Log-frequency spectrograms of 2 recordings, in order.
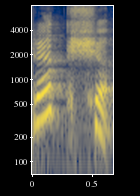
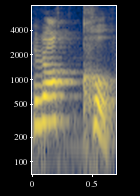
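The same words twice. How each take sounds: First: The cluster is said with a 'ks' sound. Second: The cluster is said with a 'kh' sound. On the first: The speaker calls it right. "কয়ের অর্ধ উচ্চারণ রক, আর স এর পূর্ণ উচ্চারণ স" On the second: The speaker calls it wrong. "প্রথম শব্দটা বাংলায় কি বলি?"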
